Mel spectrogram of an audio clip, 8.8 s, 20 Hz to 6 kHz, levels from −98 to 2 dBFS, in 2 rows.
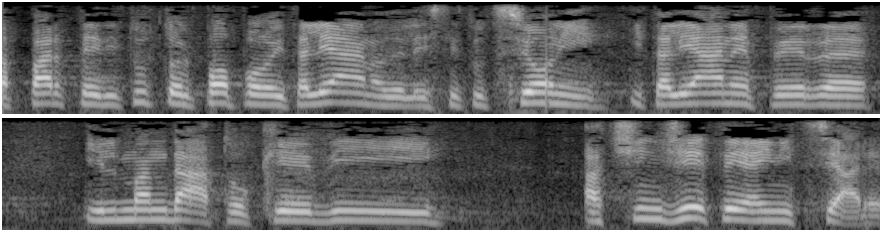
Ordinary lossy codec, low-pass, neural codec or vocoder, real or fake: none; 5.4 kHz; none; real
